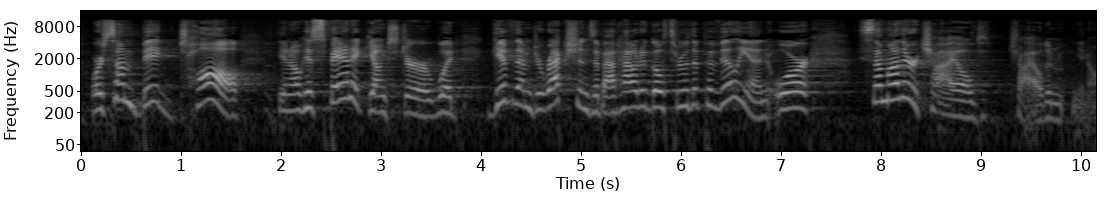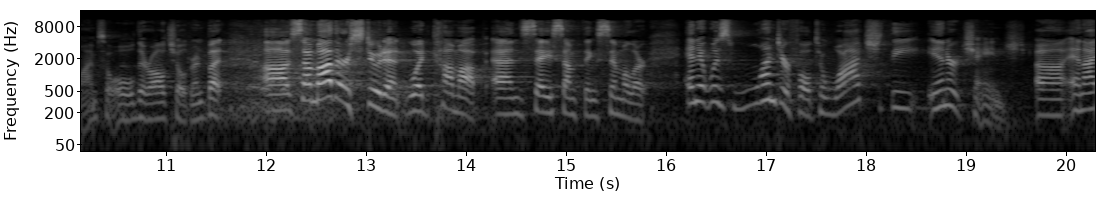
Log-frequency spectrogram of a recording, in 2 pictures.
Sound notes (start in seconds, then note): 11.6 laughter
